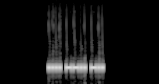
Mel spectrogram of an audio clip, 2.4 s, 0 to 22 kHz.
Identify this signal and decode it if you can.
Morse code, heard as a keyed tone, about 46 wpm, 700 Hz. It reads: HZD
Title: USA Call Sign Postfixes - 3 Letters 45wpm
